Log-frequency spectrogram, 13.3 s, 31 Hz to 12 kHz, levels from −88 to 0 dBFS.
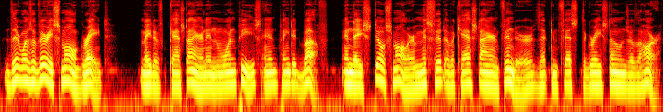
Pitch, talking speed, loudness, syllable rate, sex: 125 Hz, 155 wpm, -17 LUFS, 4.0 syllables/s, male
